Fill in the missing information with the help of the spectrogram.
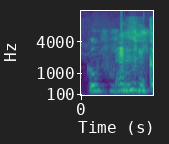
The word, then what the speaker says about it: confabulación: Pero mientras tanto anda ahí una, confu una rara, confulación, ¿Ay, ¿cómo se dice? Confabulación. confabulación. Porque andan unos monstruitos por ahí.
